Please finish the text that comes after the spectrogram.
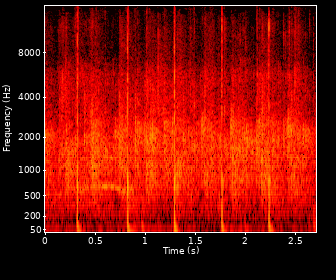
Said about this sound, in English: Come on, Faith Victory Church, give them a big hand.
